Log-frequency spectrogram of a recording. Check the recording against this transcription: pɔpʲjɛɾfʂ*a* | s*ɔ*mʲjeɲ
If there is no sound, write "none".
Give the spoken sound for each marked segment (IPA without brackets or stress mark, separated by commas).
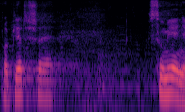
ɛ, u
